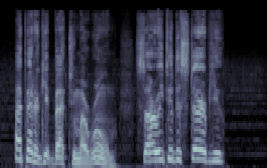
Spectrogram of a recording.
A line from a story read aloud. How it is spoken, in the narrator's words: She said in a frightened voice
